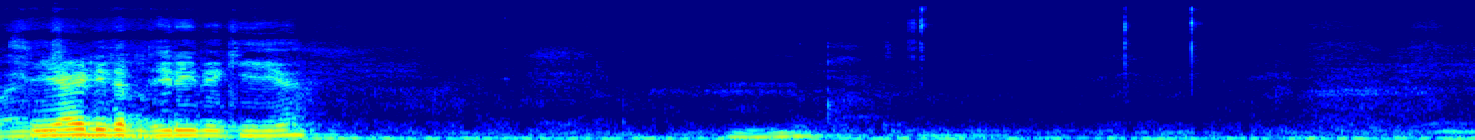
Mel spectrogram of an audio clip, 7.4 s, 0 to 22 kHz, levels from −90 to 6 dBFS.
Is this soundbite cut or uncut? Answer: uncut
